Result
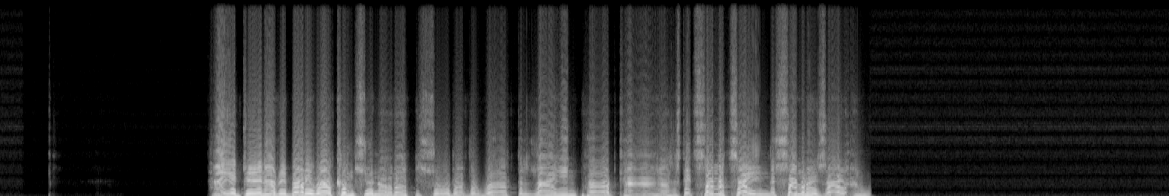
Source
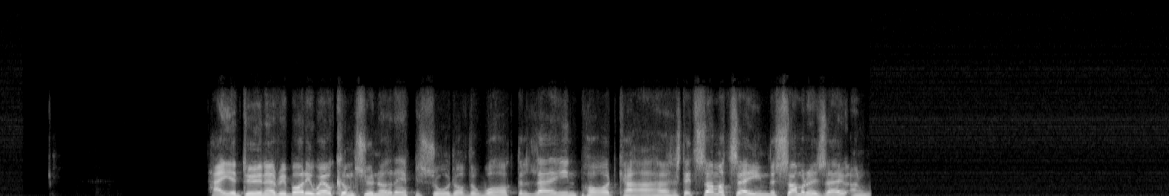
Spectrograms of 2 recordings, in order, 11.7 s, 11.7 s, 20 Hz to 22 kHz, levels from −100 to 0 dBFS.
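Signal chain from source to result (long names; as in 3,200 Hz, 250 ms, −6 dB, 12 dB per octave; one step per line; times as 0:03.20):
lower of the sound and its delayed copy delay 0.64 ms
level +5 dB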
